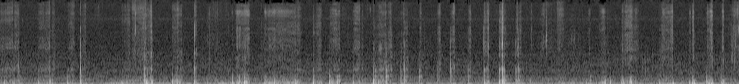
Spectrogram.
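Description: A gloved hand scratches and carves a solid milk chocolate tablet on a wooden board with a thin metal tool that has a wooden handle, piling shavings on top. Quiet, dull scraping and short crisp scratches repeat irregularly throughout, with most of the sound low and muffled and only brief bright flecks.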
